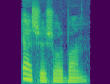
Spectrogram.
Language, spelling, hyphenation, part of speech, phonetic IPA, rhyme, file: Hungarian, elsősorban, el‧ső‧sor‧ban, adverb, [ˈɛlʃøːʃorbɒn], -ɒn, Hu-elsősorban.ogg
- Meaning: primarily, mainly, first of all, above all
